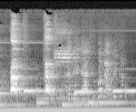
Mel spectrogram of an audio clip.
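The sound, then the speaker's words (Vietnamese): A dog barks sharply twice, then gives a couple of softer, shorter barks, over a steady low electrical hum. “Bọn tôi về nó không có sủa tiếng gì luôn Nhưng mà cứ người lạ đến là nó sủa”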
